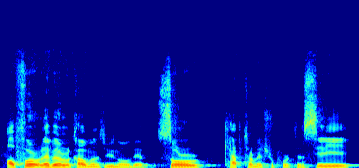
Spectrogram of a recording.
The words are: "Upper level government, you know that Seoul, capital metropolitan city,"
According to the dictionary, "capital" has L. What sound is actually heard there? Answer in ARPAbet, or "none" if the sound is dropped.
N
